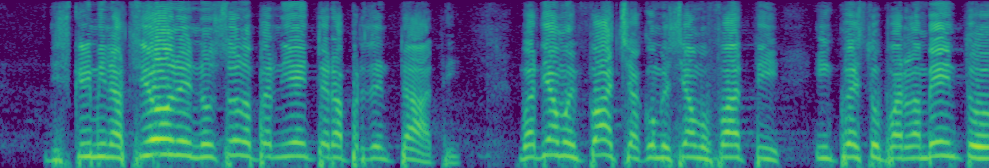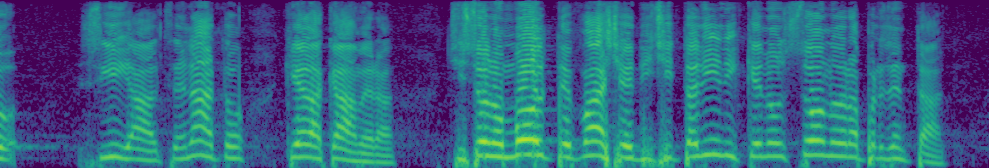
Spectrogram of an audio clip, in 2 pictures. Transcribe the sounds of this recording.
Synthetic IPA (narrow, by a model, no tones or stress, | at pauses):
d̪iskɾiminat̪sːjoːnenonsoːnopernjɛnt̪eɾapːɾezent̪aːt̪i | ɡward̪jaːmoiɱfat͡ʃːakomesjaːmofat̪ːiː | ŋkwest̪oparlament̪o | siːaːlsenaːt̪o | k̟ealakaːmeɾa̰ | t͡ʃisoːnomolt̪efat͡ʃːed̪it͡ʃit̪ːad̪iːnikenːonsoːnoɾapːɾezent̪a̰ːt̪i̥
